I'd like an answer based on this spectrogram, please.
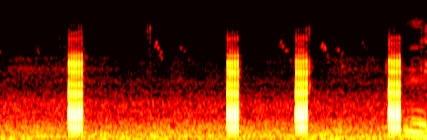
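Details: Yellow drum (sujogi), a fish with a swim bladder, croaking by the force of its belly. Four short, harsh, ringing croaks come at uneven gaps of about half a second to a second, over a quiet hiss.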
